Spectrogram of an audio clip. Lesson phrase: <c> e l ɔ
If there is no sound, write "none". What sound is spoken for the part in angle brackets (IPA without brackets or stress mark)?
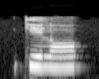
kʲ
